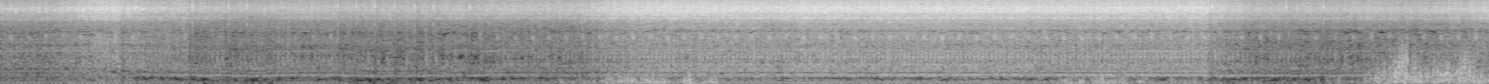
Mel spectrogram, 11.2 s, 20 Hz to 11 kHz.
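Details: VW Polo 6N2 petrol idling: light regular ticking about three per second over a hissy running sound; cause unknown, owner also has starter motor trouble (tapped with hammer) and airbag light on.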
